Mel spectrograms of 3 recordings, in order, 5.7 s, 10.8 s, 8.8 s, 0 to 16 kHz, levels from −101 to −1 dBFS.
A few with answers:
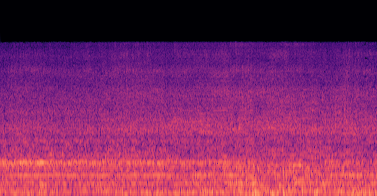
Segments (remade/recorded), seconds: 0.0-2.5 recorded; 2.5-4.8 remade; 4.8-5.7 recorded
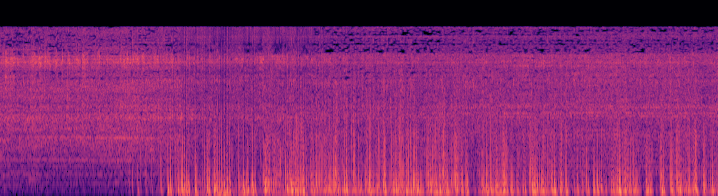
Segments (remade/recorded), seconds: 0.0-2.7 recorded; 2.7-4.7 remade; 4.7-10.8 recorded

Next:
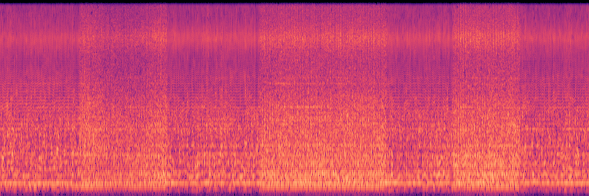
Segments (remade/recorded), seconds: 0.0-1.2 remade; 1.2-2.5 recorded; 2.5-3.9 remade; 3.9-5.8 recorded; 5.8-6.8 remade; 6.8-7.8 recorded; 7.8-8.8 remade

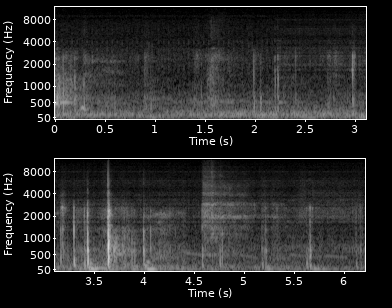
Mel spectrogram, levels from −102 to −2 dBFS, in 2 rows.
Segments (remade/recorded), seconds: 0.0-2.2 recorded; 2.2-6.2 remade

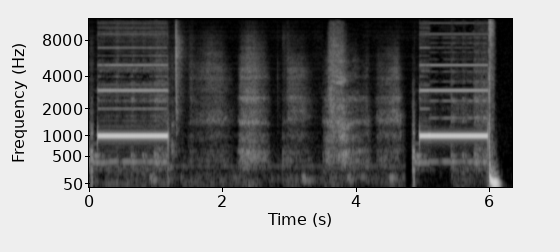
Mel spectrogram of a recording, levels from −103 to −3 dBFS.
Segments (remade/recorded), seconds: 0.0-3.5 remade; 3.5-4.1 recorded; 4.1-5.1 remade; 5.1-6.4 recorded

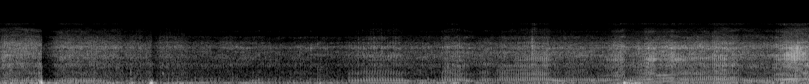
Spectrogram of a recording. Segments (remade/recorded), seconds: 0.0-1.0 remade; 1.0-2.0 recorded; 2.0-3.4 remade; 3.4-4.2 recorded; 4.2-5.1 remade; 5.1-5.7 recorded; 5.7-8.1 remade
